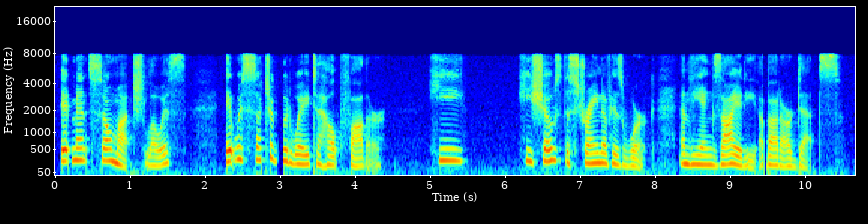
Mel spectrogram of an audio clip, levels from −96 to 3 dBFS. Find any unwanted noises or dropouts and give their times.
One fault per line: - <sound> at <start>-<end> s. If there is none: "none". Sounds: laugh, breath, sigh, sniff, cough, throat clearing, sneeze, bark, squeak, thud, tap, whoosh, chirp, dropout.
- dropout at 3.0-3.0 s
- dropout at 9.4-9.5 s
